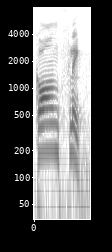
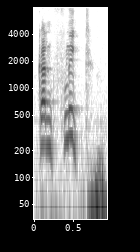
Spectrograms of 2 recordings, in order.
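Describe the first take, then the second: First: The stress is on the first syllable. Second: The stress is on the second syllable. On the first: It is used as a noun. "can should be stressed" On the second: It is used as a verb. "flict should be stressed"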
